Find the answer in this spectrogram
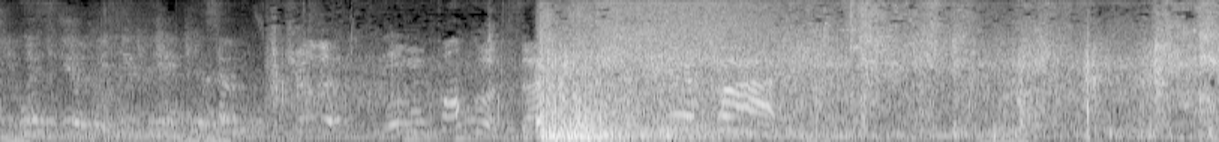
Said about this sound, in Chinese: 这个重达十到三十吨的陨石，并在十公里处剧烈爆炸，计算后时速约为五十马赫。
